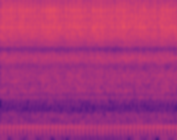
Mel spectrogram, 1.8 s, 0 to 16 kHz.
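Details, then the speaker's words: Kohler K181 (6–8 hp) during carb adjustment: after turning the screw in until it struggled, backed off half a turn (one turn in from start); even, steady beat with no hunting; normal steady running. "now i come back slowly and wait for it to stabilize at a half turn back it's steady again"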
